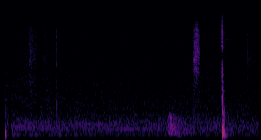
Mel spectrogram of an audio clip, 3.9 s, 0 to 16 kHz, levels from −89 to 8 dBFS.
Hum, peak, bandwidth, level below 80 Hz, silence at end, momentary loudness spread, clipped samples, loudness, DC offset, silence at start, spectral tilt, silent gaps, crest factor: none; -26 dBFS; 10.5 kHz; -82 dBFS; 0 s; 15 LU; under 0.1%; -60 LUFS; under 0.1%; 0.1 s; -3 dB/octave; none; 36 dB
